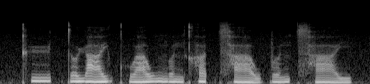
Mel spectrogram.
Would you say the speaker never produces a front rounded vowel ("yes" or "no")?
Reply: no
